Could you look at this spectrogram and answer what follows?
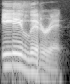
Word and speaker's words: illiterate: read neither write she's elate elate illiterate illiterate okay very good literate means someone can read illiterate extra vowel sound extra syllable means they can't read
